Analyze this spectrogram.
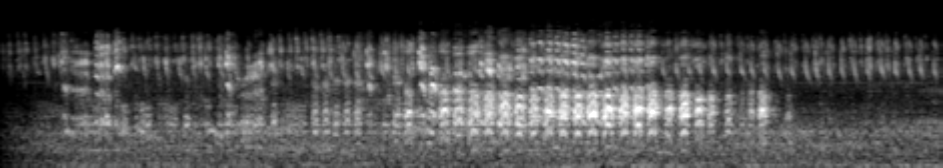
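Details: Red-billed wood hoopoes feeding their chicks and clowning around; a dense, rapid rattling cackle from several birds, pulsing about three times a second, swelling loudest in the middle and then easing off.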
